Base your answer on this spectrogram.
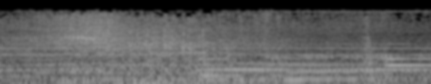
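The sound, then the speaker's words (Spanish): A car drives through rural countryside, its engine giving a steady, loud droning hum with a constant road rumble that continues throughout without a break. “El coche atraviesa distintos paisajes rurales.”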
